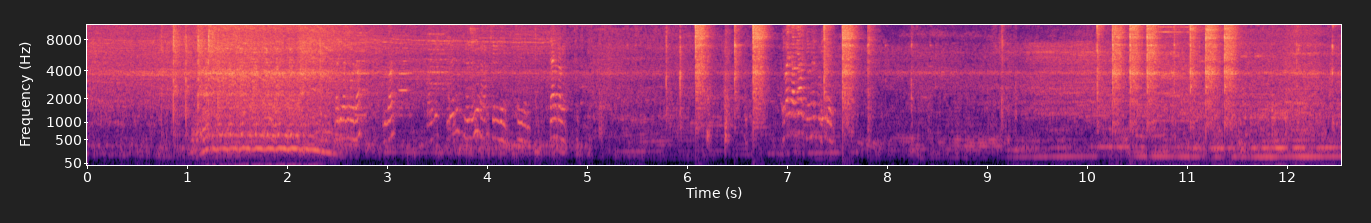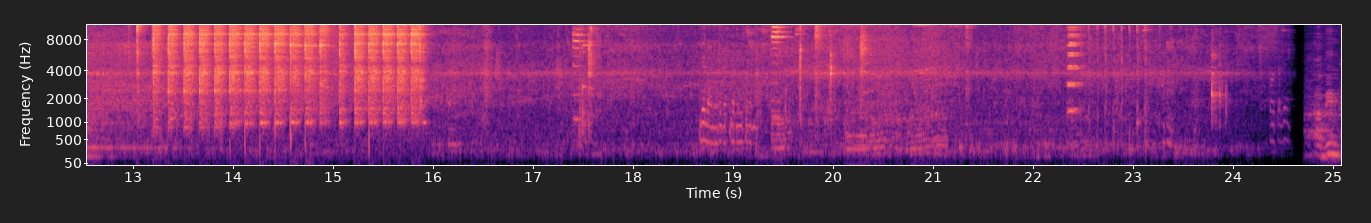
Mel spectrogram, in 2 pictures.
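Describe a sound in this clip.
Metal tools clank and scrape against an engine.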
